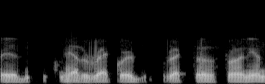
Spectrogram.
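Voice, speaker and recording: A man speaks at a moderate pace. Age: 70s. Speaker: caller. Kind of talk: casual chat.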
